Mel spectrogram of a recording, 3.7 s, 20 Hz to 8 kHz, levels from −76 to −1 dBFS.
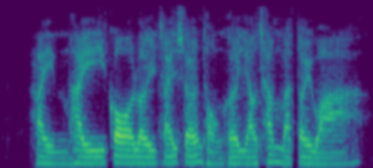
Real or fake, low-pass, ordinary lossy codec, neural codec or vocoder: fake; 7.2 kHz; AAC, 32 kbps; codec, 16 kHz, 8 kbps, FunCodec, trained on Chinese and English, 25 frames a second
